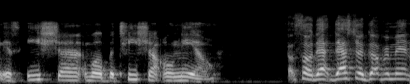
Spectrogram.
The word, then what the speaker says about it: Batisha: legal name my legal name is isha well batisha o'neil so that's your government license yeah one more time batisha batisha spell that for me b-a-t-i-s-h-a yeah so isha is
